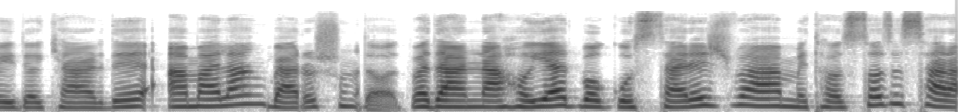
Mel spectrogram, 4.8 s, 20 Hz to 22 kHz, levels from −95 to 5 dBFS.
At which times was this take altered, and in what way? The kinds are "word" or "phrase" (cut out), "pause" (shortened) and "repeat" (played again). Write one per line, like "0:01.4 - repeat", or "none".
0:01.3 - word
0:01.8 - phrase

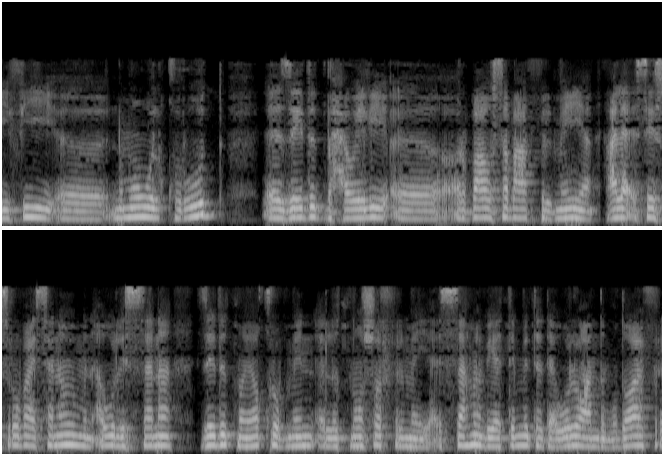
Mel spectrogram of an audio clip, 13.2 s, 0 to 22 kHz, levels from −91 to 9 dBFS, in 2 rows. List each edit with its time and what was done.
0:06.0 - pause

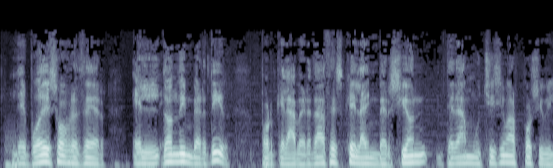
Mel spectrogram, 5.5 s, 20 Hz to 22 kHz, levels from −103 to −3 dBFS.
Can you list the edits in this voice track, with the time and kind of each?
0:01.6 - word

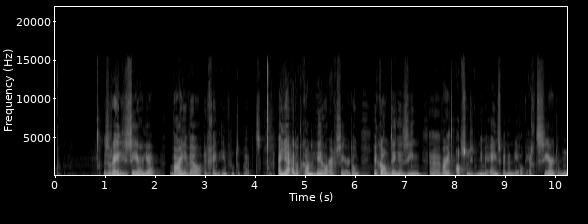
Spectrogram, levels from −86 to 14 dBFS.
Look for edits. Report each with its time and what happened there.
0:02.2 - pause
0:07.4 - pause

